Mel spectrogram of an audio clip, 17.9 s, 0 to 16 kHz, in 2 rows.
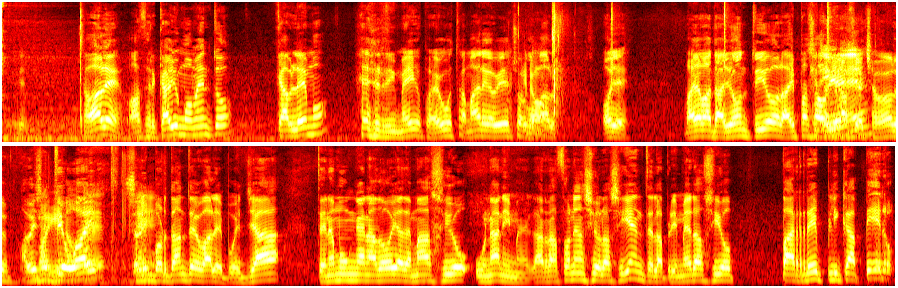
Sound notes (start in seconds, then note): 3.4 laughs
